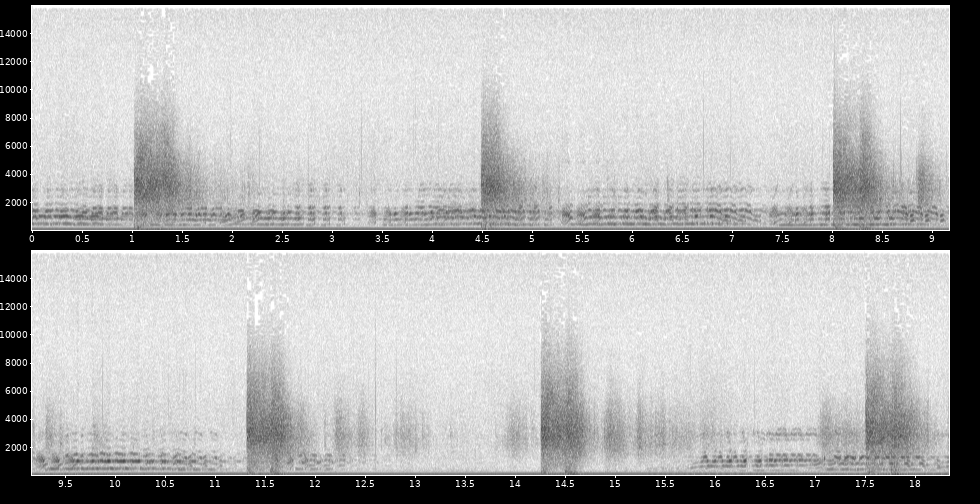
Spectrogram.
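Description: Sharp bursts of hissing noise swell in every few seconds.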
